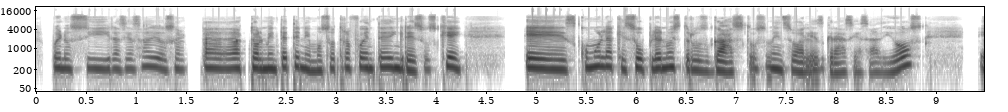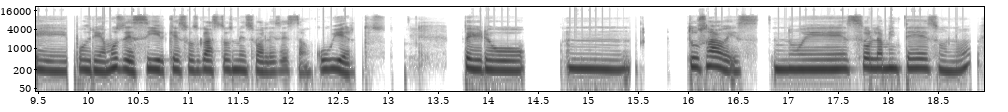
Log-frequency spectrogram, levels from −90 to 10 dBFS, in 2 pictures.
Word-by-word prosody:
Bueno, 230 -3 -1
sí, 220 0 -5
gracias 220 +2 -9
a 260 - -3
Dios, 230 -5 -4
a 215 -1 -7 0.2
a 225 -1 0
actualmente 225 0 +1
tenemos 215 -5 -2
otra 230 +1 -4
fuente 235 +1 -1
de 240 - +2
ingresos 215 -2 -1
que, 245 -5 +2 0.6
es 215 -3 +5
como 245 +2 +1
la 255 0 +1
que 225 -3 -5
suple 220 +1 +1
nuestros 215 -5 0
gastos 180 +3 -1
mensuales, 205 -4 -2
gracias 170 0 -7
a 165 - -9
Dios, 200 - -1 0.6
eh, 195 -5 0
podríamos 205 +1 +1
decir 205 +1 +2
que 220 -2 0
esos 200 0 -3
gastos 205 0 0
mensuales 190 -3 -1
están 85 -3 -8
cubiertos, 205 - -2 0.8
pero, 200 -3 +3 0.4
mm, 215 -2 +1 0.6
tú 245 -1 +2
sabes, 230 -7 +2 0.2
no 210 0 +2
es 215 0 +3
solamente 225 -1 +2
eso, 210 -3 -2
¿no? 195 +7 -2
215 Hz, 135 wpm, -23 LUFS, 200-225 Hz, 0.8 s, es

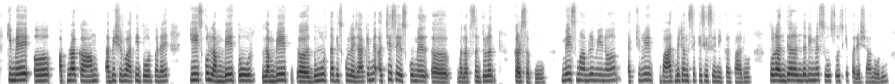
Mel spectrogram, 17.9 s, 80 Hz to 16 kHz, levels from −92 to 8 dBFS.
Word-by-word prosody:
कि 265 - +2
मैं 260 +2 +6
अ, 240 -2 +2 0.2
अपना 245 +3 +5
काम 225 +1 +1 0.2
अभी 210 +4 0
शुरुआती 240 -1 -1
दौर 225 0 0
पर 220 -2 -3
है 225 +3 -2 0.4
कि 265 +1 +4
इसको 270 +2 0
लम्बे 240 -1 +4
दौर 240 0 +5 0.2
लंबे 220 +5 +4
अ, - - -9 0.2
दूर 210 +5 +4
तक 255 - +1
इसको 240 +1 -5
ले 225 -3 +1
जाके 205 +4 0
मैं 260 0 -2
अच्छे-से 260 +3 -3
इसको 235 0 -2
मैं 220 -1 -1
अ, 185 -3 0 0.2
मतलब 190 -1 -2
संतुलन 220 +2 -1 0.4
कर 200 -4 +6
सकूँ। 180 -3 -9 0.4
मैं 260 +2 +1
इस 275 0 -7
मामले 255 0 -1
में 250 -1 -6
ना 240 0 -4 0.4
एक्चुअली 250 +5 -6 0.2
बात 210 +1 -1
भी 245 - +1
ढंग 240 -1 -2
से 255 +4 -9
किसी 230 0 -6
से 220 -1 -7
नहीं 200 -1 -7
कर 195 - -6
पा 185 -1 -4
रही 190 - -10
हूँ। 195 0 -11 0.4
थोड़ा 245 0 +7
अंदर-अंदर 245 +1 +2
ही 255 - -2
मैं 250 +1 -2
सोच-सोच 230 -2 -4
के 255 - -6
परेशान 185 +2 -7
हो 175 -2 -7
रही 190 +4 -10
हूँ। 225 +3 -16
235 Hz, 190 wpm, -23 LUFS, 210-250 Hz, 0.4 s, थोड़ा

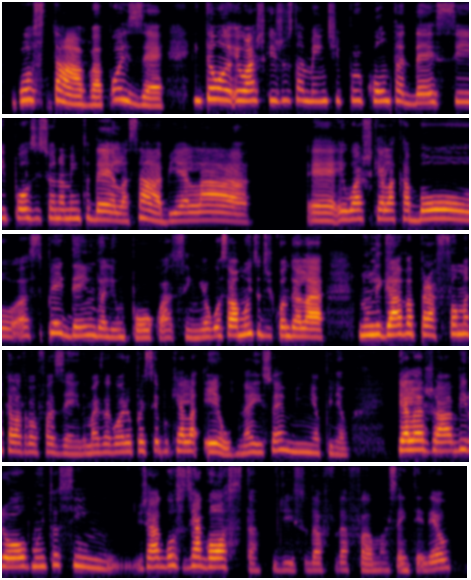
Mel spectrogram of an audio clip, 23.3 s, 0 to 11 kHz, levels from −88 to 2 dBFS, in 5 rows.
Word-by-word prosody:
gostava. 230 - +3
Pois 285 -10 -3
é, 170 -2 +2 0.3
então 310 +2 +4
e 275 - -4
eu 285 - +5
acho 280 +1 +4
que 285 - -5
justamente 275 -1 -6
por 285 +1 -8
conta 275 0 -3
desse 240 +3 -6
posicionamento 240 0 -4
dela, 210 -5 0
sabe, 190 -7 0
ela, 195 -3 +1 0.6
eh, 195 -1 -1
eu 215 +1 0
acho 225 0 -1
que 235 - -7
ela 225 0 +1
acabou 220 -1 +1
se 250 - -15
perdendo 225 -5 -3
ali 190 -2 -6
um 185 - -9
pouco, 170 -1 -6
assim. 175 0 -10
Eu 190 - -4
gostava 215 +2 +6
muito 255 +2 0
de 210 -3 -11
quando 215 0 -1
ela 190 -2 +7 0.3
não 225 0 +2
ligava 240 +2 +6
pra 235 -2 +1
fama 250 +3 -3
que 240 - -10
ela 225 - 0
estava 210 -1 -9
fazendo. 175 -4 -11
Mas 190 +2 -9
agora 205 +1 -5
eu 220 - -5
percebo 230 0 -6
que 235 +1 -9
ela 230 0 0
eu, 190 -9 +2
né, 185 +4 -8
isso 200 +4 -9
é 245 - -4
a 255 - -5
minha 210 -4 -8
opinião, 160 -5 -16 0.4
que 250 - -1
ela 255 +1 +8
já 230 -1 +2
virou 235 -1 +1
muito 240 +3 -7
assim, 230 -5 -8 0.2
já 230 -2 +1
gos 245 +1 -5
já 250 +4 +1
gosta 230 -8 +1
disso 160 0 -20
da 165 0 -8
fa - - -28
da 170 0 -11
fama, 160 -1 -12
você 155 - -11
entendeu, 175 +7 -8
225 Hz, 185 wpm, -26 LUFS, 195-245 Hz, 0.6 s, ela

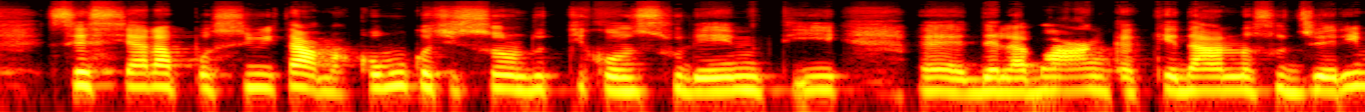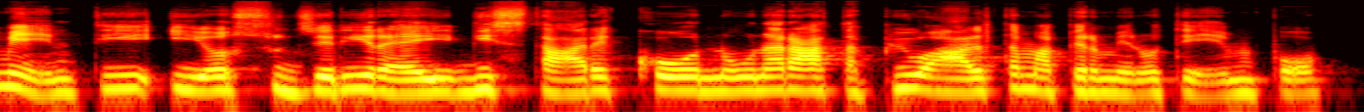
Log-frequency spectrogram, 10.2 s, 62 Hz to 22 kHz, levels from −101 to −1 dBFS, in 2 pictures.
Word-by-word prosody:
se 255 - +2
si 255 0 -1
ha 240 - +4
la 240 0 +6
possibilità, 230 0 +3
ma 175 -2 -6
comunque 240 +2 -1
ci 215 -3 -3
sono 215 0 0
tutti 210 +3 -7
i 235 - -9
consulenti, 200 +1 -1 0.3
ehm, 195 -2 -1
della 190 +1 +1
banca 195 0 +1
che 205 - -1
danno 200 0 +3
suggerimenti, 205 0 -1
io 200 -2 +1
suggerirei 195 -3 0
di 205 +1 0
stare 195 -1 0
con 200 -2 0
una 195 +1 0
rata 195 -2 +4
più 220 +6 -4
alta 185 +2 +1
ma 195 - -1
per 190 -1 -2
meno 170 -1 -4
tempo. 170 +1 -7
200 Hz, 180 wpm, -25 LUFS, 185-215 Hz, 0.3 s, la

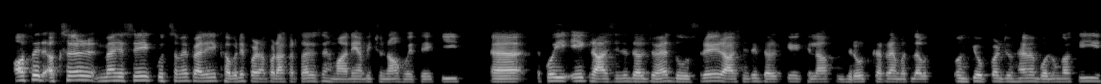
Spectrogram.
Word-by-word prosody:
और 195 - +7
फिर 215 -1 +5
अक्सर 200 -1 +3
मैं 170 +2 +2
जैसे 190 +2 +2
कुछ 170 -2 -7
समय 170 0 -3
पहले 155 -2 +3
ये 165 - -1
खबरें 145 -1 -1
पढ़ा 140 -1 +2
पढ़ा 135 0 +1
करता 135 0 -6
था। - - +3
जैसे 150 +1 -7
हमारे 125 -2 0
यहाँ 130 0 0
भी 140 - -8
चुनाव 130 0 -3
हुए 125 0 -6
थे 125 0 -5
कि 135 +2 -6 0.3
अ, - - +4 0.5
कोई 160 0 +3 0.2
एक 160 -2 -4
राजनीतिक 135 +1 +3
दल 140 -1 +2
जो 135 - -2
है, 140 +3 +4
दूसरे 140 +4 0
राजनीतिक 135 +1 +1
दल 130 - 0
के 140 +2 -7
खिलाफ 130 -1 -4
विरोध 130 +2 -3
कर 130 - -2
रहा 135 - +2
है, 130 - -6
मतलब 130 +1 -3 0.3
उनके 145 +1 -4
ऊपर 145 -1 -1
जो 140 0 -7
है 140 +1 0
मैं 145 0 -2
बोलूंगा 135 0 -4
कि 140 +2 -7
140 Hz, 250 wpm, -24 LUFS, 130-155 Hz, 0.5 s, और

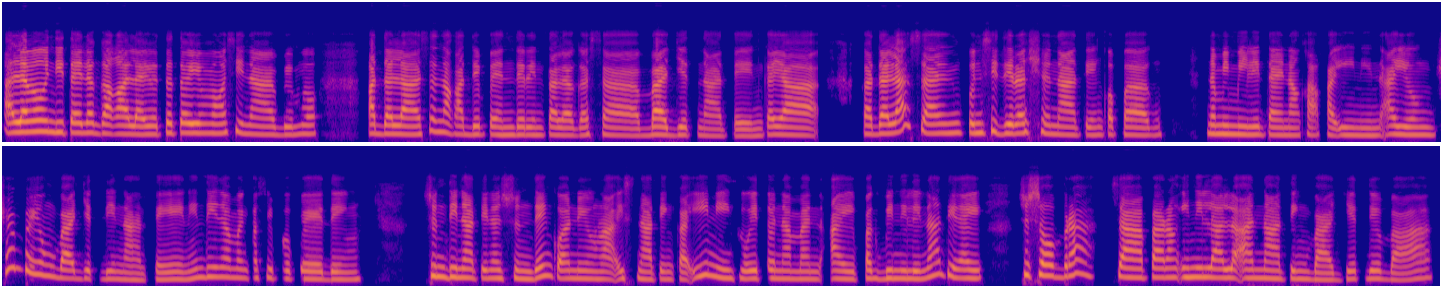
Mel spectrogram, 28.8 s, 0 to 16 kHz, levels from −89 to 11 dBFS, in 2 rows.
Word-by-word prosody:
Alam 270 +2 +9
mo, 285 - +7
hindi 270 -1 +3
tayo 260 -1 +3
nagkakalayo. 220 -2 +3
Totoo 255 +1 +2
yung 250 0 +3
mga 245 0 +1
sinabi 210 -5 -2
mo. 225 +1 -5 0.5
Kadalasan, 225 +4 +2
nakadepende 210 -3 -1
rin 195 -1 -4
talaga 195 -1 0
sa 190 -4 -2
budget 200 0 +3
natin, 175 -1 -5
kaya, 200 -2 +2 0.4
kadalasan 245 - +2
konsiderasyon 245 -1 +1
natin 200 -1 -2
kapag 200 -2 -1 0.6
namimili 220 -2 +1
tayo 200 0 0
ng 190 0 -3
kakainin 190 -1 -4
ay 215 -1 0
yung 200 0 -3
siyempre, 435 -6 -1
yung 280 -4 -2
budget 210 -2 0
din 195 0 -5
natin. 185 +2 -3
Hindi 240 +3 -1
naman 235 -2 -3
kasi 225 +2 -7
pu-pwedeng, 195 -2 -3 0.7
sundin 250 -3 +3
natin 220 -1 0
nang 215 - 0
sundin 220 +6 +1
kung 210 -1 +1
ano - - -2
yung 200 - -3
nais 195 +1 -3
nating 190 -1 -3
kainin 235 - 0
kung 205 0 -2
ito 210 +1 -1
naman, 195 -1 -2
ay 200 -1 0
kapag 210 -1 -1
binili 210 -1 +1
natin, 275 +1 -1
ay 220 -1 +2 0.4
sosobra 290 0 +2 0.2
sa 240 -3 +4
parang 240 0 +1
inilalaan 230 -2 +2
nating 205 -2 -1
budget, 180 +2 -2
'di 210 0 0
ba? 180 +4 -4
210 Hz, 130 wpm, -25 LUFS, 195-240 Hz, 0.7 s, Alam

